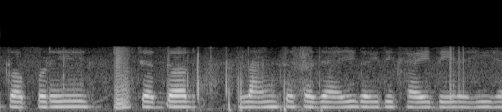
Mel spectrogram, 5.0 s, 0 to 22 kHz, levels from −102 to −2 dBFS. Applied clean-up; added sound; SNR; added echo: none; Fart; 14 dB; none.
